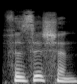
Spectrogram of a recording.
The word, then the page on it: physician: American English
